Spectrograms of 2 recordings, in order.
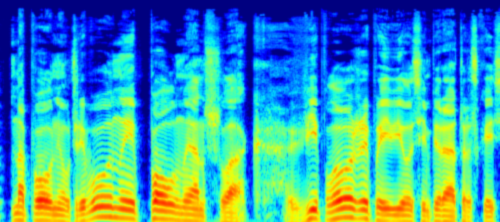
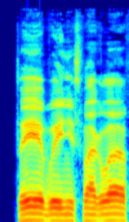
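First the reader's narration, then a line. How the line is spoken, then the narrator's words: Snorting. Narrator (Russian): фыркнул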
